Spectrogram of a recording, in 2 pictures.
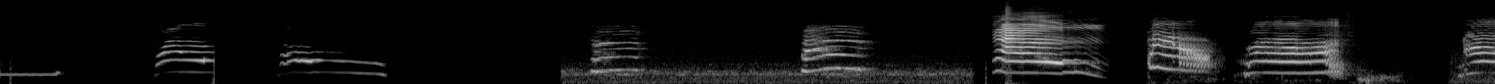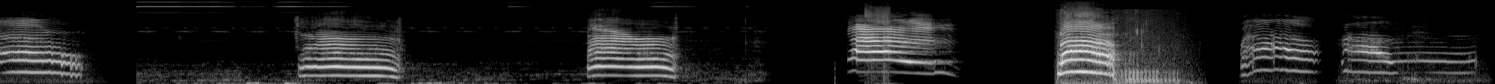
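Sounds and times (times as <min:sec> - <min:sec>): cat meowing: 0:25.5 - 0:26.9.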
